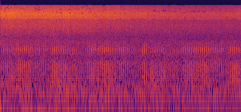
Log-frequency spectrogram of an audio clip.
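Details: Domestic cat purring, a deep vibrating rumble pulsing in steady cycles of roughly one and a half seconds as the animal breathes in and out.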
